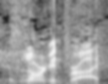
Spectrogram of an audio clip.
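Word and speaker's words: Sorgenfrei: firste coach Brent ster they will start Brock zorgan fry that's spelled s o r GN F REI but pronounced zorgan fry 6 foot senior at 150 averaging 14 points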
